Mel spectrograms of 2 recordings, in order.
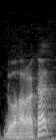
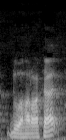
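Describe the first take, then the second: No difference in how they are said.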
